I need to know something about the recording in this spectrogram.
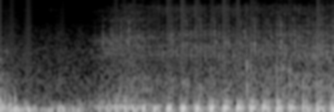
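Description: Small motorcycle engine running with a rapid, even putter as the bike rides up and slows. It comes in about half a second in and grows louder.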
